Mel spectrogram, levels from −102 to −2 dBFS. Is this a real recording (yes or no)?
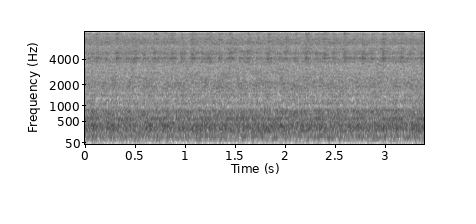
yes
